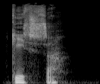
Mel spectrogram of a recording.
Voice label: "Kissa" "Cat"

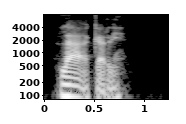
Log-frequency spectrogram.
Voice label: "Lääkäri" "Doctor"

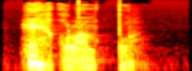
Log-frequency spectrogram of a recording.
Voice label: "Hehkulamppu", "Bulb"; OTAVA KONSERNI

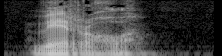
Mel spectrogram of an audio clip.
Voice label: "Verho", "Curtain"

